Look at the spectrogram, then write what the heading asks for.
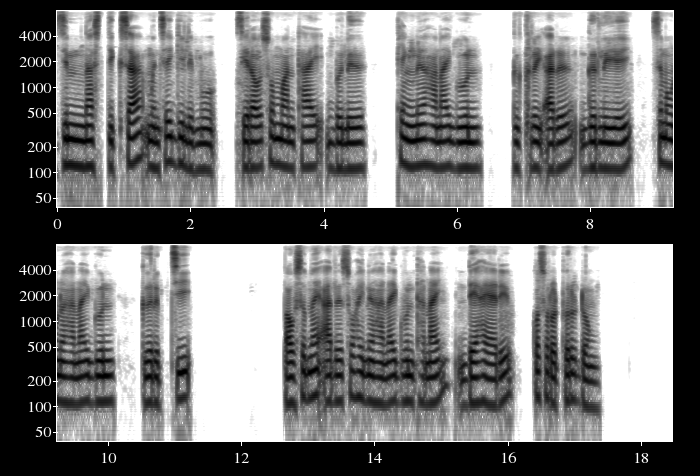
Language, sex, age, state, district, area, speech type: Bodo, male, 18-30, Assam, Baksa, rural, read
